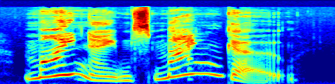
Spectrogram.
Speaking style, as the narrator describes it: she said happily

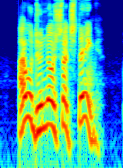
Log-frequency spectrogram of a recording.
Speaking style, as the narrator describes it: I cried

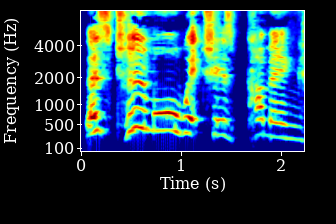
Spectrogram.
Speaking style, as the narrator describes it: shouted the pixies

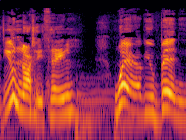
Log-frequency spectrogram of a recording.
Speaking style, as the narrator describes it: he thundered

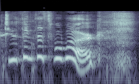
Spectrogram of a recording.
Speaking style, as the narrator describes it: He asked timidly

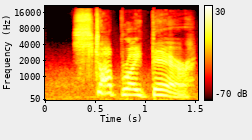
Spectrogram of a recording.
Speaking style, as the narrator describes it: yelled

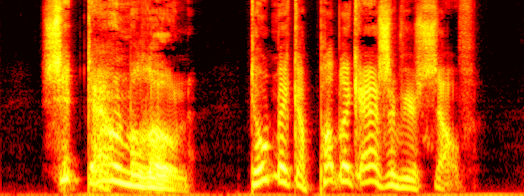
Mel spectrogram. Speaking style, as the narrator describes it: Tarp Henry, my companion, I heard him whispering

